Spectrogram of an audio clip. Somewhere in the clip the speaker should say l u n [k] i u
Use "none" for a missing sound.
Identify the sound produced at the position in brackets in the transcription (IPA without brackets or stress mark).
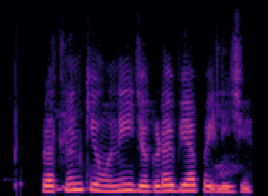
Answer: k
